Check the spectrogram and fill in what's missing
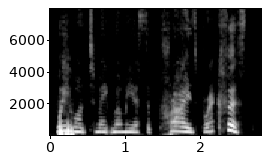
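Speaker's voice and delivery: put-on bright, eager little girl voice; bursting to share a plan; excited. Little girl telling Daddy her plan, excited. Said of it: "said Peppa excitedly".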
